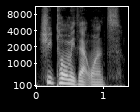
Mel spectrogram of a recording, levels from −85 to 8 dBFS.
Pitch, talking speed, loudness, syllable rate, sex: 145 Hz, 215 wpm, -17 LUFS, 4.1 syllables/s, female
